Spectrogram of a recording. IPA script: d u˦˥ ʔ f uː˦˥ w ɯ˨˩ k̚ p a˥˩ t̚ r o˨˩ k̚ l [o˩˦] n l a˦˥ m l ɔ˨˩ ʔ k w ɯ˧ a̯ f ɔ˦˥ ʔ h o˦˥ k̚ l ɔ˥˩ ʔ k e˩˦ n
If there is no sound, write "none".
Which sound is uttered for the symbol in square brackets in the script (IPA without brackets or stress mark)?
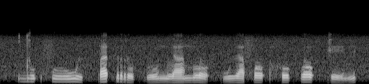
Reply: o˧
